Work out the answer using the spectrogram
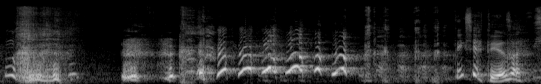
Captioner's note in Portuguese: risadas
